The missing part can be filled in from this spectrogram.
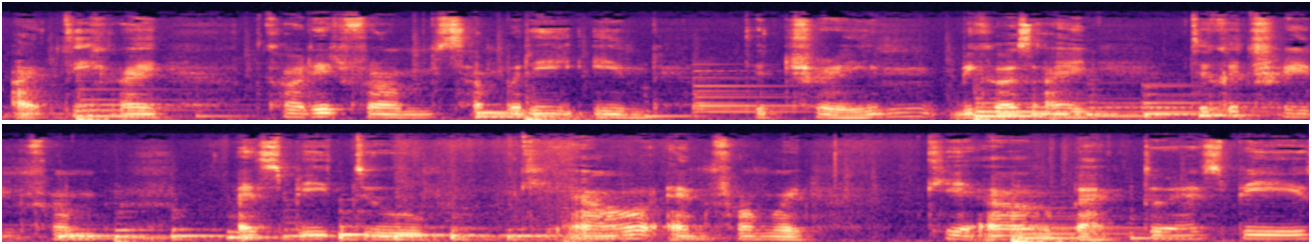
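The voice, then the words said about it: Hoarse, sore-throated voice. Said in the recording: “I'm having a bit of a sore throat... please don't mind my voice... My voice is usually better than this... my voice is really not that great”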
